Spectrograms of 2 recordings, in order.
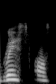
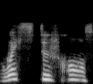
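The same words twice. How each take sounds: First: No vowel follows the word 'Ouest'. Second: An extra vowel follows the word 'Ouest'. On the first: The speaker calls it right. "on dit Ouest France, il y a pas de E" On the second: The speaker calls it wrong. "Arrête de dire Ouest France"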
